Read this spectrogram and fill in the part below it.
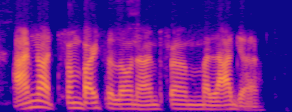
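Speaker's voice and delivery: put-on Spanish accent. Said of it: "You don't speak the King's Spanish?".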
